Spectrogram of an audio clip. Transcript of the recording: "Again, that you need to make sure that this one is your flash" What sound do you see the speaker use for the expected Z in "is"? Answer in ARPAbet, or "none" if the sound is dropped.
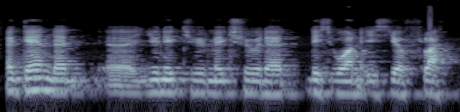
S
